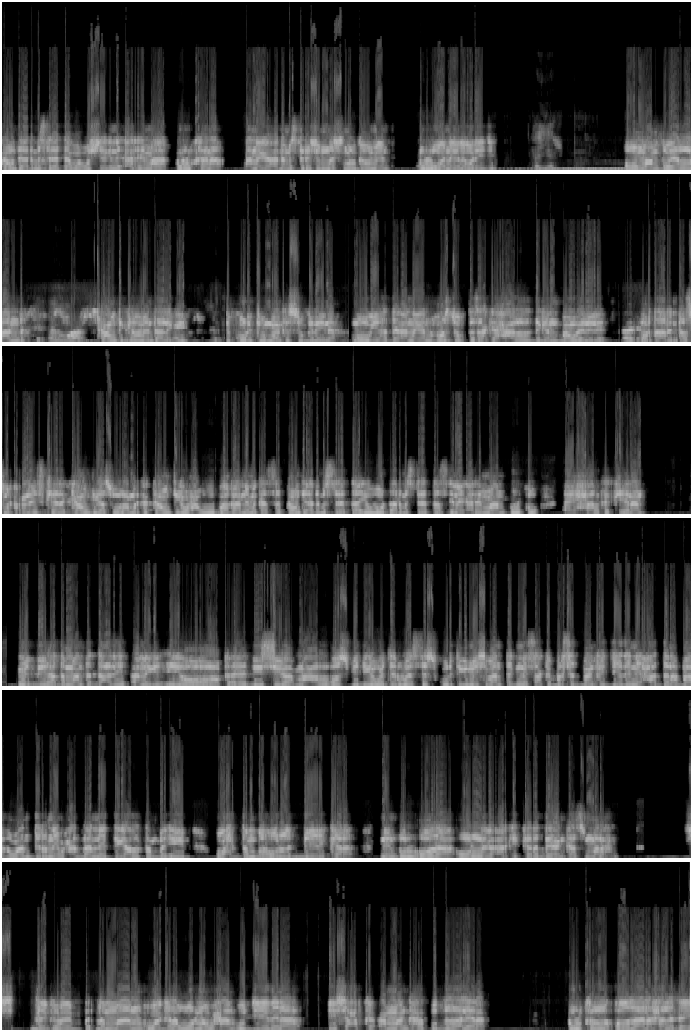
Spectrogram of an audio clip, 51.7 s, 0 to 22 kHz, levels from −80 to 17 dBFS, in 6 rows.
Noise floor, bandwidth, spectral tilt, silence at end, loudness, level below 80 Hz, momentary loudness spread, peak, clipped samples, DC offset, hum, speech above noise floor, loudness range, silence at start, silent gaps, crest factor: -60 dBFS; over 20 kHz; -2 dB/octave; 0 s; -14 LUFS; -44 dBFS; 5 LU; -6 dBFS; under 0.1%; under 0.1%; none; 44 dB; 2 LU; 0 s; none; 10 dB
